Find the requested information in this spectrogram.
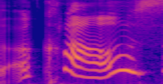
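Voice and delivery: high, loud try at a German accent; attempted German accent. Shown as a demonstration. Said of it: "don't know how to do a German accent".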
